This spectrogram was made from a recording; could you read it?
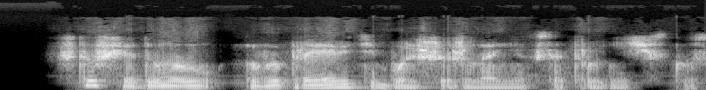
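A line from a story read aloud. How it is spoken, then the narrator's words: Plain. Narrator (Russian): сказал он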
